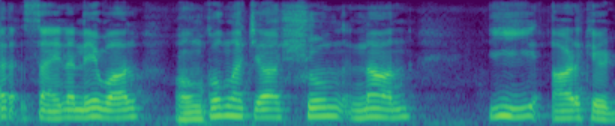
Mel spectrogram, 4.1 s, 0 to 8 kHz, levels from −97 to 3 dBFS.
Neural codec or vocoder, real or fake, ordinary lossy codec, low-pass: codec, 16 kHz, 4 kbps, FunCodec, trained on Chinese and English, 50 frames a second; fake; none; none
